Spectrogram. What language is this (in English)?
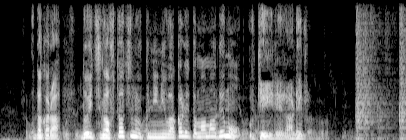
Japanese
